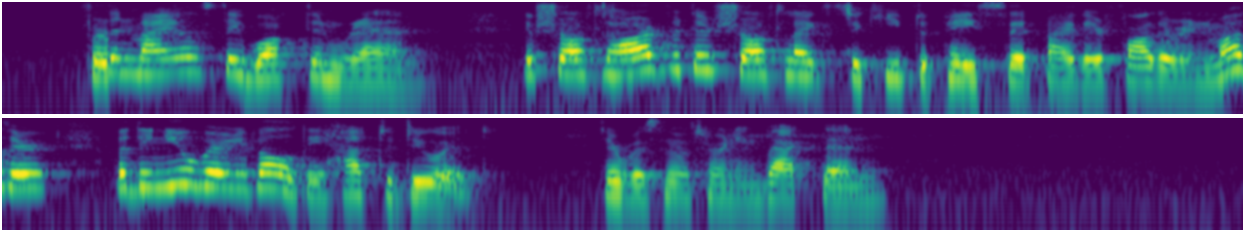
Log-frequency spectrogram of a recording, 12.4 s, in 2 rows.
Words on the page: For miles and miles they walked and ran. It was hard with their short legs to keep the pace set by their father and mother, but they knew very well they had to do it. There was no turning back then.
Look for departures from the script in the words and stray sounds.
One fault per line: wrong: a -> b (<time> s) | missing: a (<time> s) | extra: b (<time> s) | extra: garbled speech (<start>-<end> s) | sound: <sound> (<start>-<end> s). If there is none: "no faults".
missing: miles (0.6 s)
wrong: was -> short (2.7 s)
